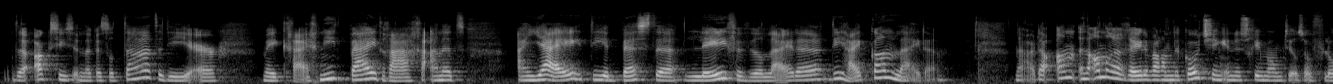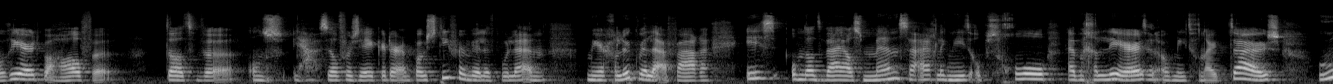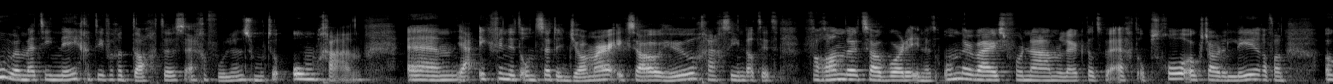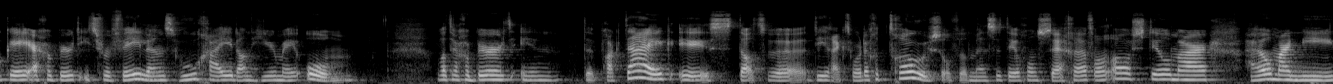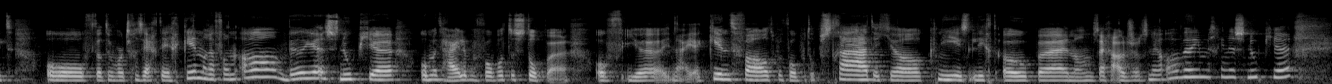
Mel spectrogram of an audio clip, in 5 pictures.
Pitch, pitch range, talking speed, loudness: 205 Hz, 190-225 Hz, 170 wpm, -23 LUFS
